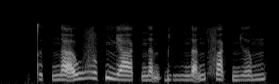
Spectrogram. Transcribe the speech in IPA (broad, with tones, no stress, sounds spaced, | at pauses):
t̪ ə˨˩ t̚ n a̰ː˧˥ w v ə˦˥ p̚ ɲ aː˨˩ k̚ n a̰˧˨ n ɓ i̤˨˩ ŋ n a̰˧˥ n f a˨˩ k̚ ɲ ə˨˦ m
